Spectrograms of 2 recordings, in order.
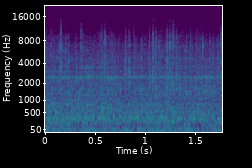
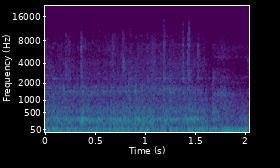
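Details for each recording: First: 1/6 scale Armortek Hetzer Jagdpanzer 38 tank, 24 V, road test: even drive whir with soft steady track-link patter, no binding or grinding; noise is road wheels moving on their springs. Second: 1/6 scale Armortek Hetzer Jagdpanzer 38 tank, 24 V, first track road test: quiet steady motor whirr with light chatter and sharp clicks; track slightly binding on drive sprocket, owner thinks a link must come out.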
